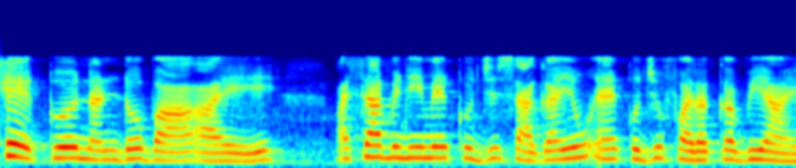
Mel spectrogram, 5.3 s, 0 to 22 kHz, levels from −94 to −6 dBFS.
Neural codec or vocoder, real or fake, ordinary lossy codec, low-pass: none; real; none; 5.4 kHz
